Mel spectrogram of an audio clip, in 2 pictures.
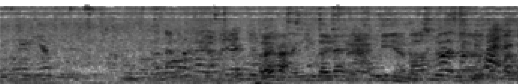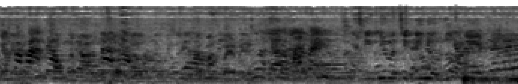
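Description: Several young men talk and laugh together close by.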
